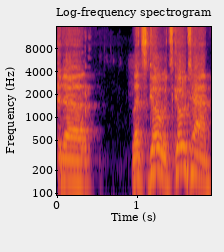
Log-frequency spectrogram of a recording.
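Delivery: shouting. In a game session, speaking in character to the group: shouting loud. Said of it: "be shouting loud".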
